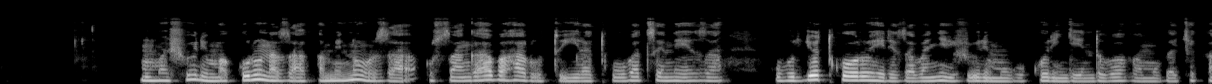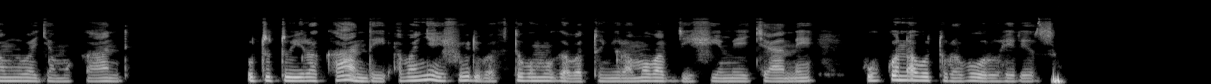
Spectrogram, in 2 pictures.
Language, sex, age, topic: Kinyarwanda, female, 18-24, education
